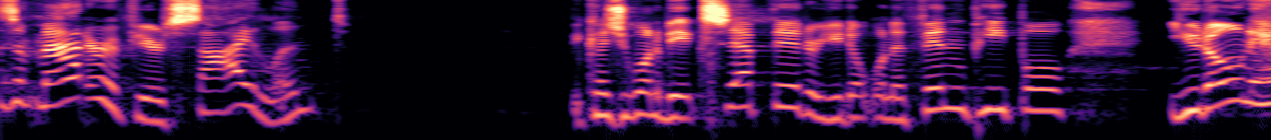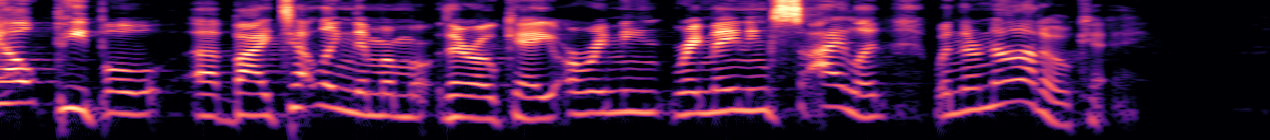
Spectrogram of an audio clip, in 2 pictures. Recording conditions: large echoing room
